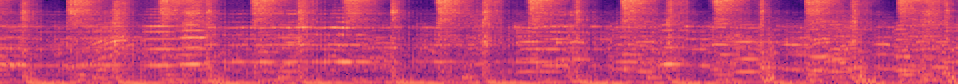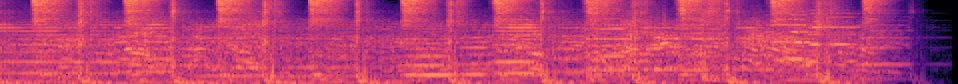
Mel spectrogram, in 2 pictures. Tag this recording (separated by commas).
Speech, Musical instrument, Music, Violin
